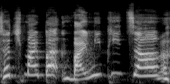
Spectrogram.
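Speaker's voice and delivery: mocking, very high-pitched pick-me girl voice. Acting out what a pick-me girl says: put-on pick-me girl voice. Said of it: "We say it in that voice though".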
